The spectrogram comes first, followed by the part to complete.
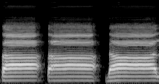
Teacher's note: تا اور دال کو جب پڑھنا ہے تو باریک پڑھنا ہے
